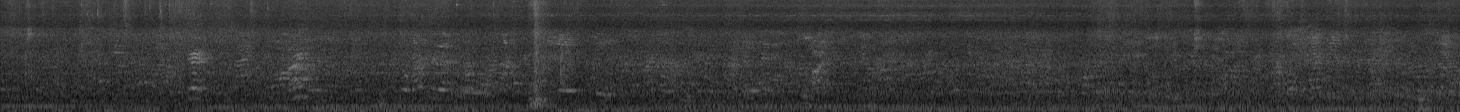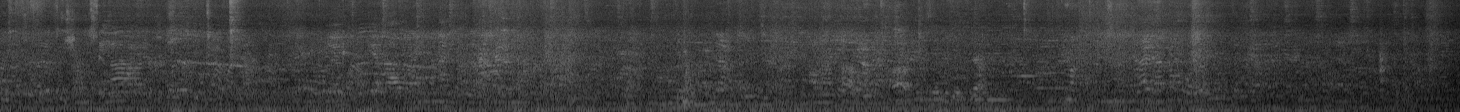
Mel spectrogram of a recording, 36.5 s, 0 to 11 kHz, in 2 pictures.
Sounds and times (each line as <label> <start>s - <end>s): Walking through the market 0.0s - 36.5s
